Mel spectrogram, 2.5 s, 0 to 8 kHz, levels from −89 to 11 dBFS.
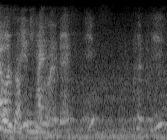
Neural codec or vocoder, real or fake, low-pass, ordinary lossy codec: autoencoder, 48 kHz, 32 numbers a frame, DAC-VAE, trained on Japanese speech; fake; 7.2 kHz; Opus, 16 kbps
